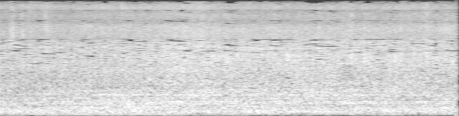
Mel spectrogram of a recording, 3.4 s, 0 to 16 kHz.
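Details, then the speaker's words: 2006 Chevrolet Aveo at idle: low, uneven rumble like one cylinder dropping out, unstable engine that won't hold idle and hesitates when revved; code P0202 points to the cylinder 2 injector circuit, fixed by repairing a wire. "tiene el mínimo y esté en alta de aceleraciones hace como lo que nosotros conocemos como un tranque o un motor dudoso"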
